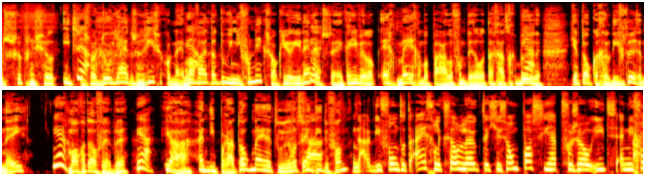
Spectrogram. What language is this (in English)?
Dutch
